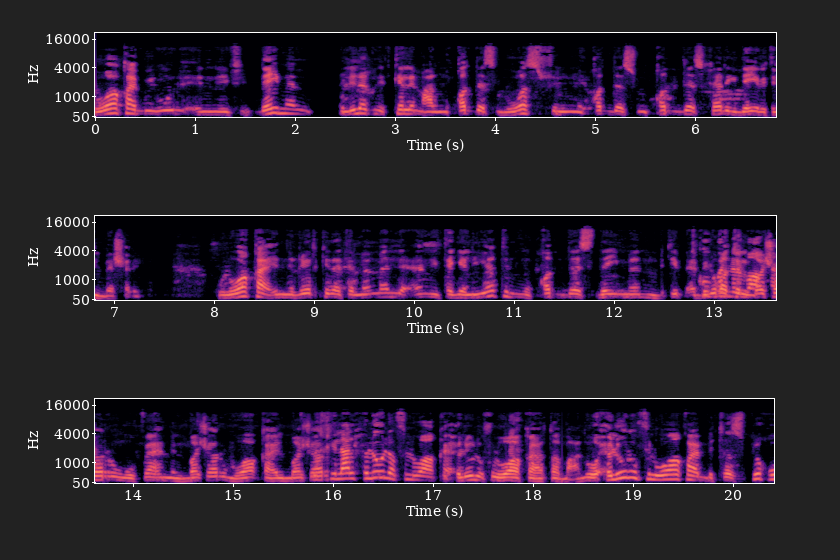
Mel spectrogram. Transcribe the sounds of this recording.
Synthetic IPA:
ɪlwɑːqeʕbɪjʔuːlʔɪnːfid̪æjmæn | kʊlːinæbɪnɪt̪̚kælːɪmʕalmʊqɑd̪ːæsbɪwɑsˤfɪlmʊqɑd̪ːæsmʊqɑd̪ːæsxæːɾɪɡd̪æːʔɾɪlbæʃæɾi | wɪlwɑːqeʕʔɪnːɣeːɾkɪd̪æt̪æmæːmænlɪʔænːt̪æɡælɪjːæːt̪ɪlmʊqɑd̪ːæsd̪æjmænbɪt̪ɪbʔæbɪlʊɣælbæʃɑɾˤwɪfæhmɪlbæʃɑɾˤwɪwɑːqeʕɪlbɑʃɑɾˤlaːlħʊluːlfilwɑːqeʕħoluːlʊfilwɑːqeʕt̪ˤɑbʕɑnwɪħoluːlʊfilwɑːqeʕbɪt̪ɑsˤbɪqʊ

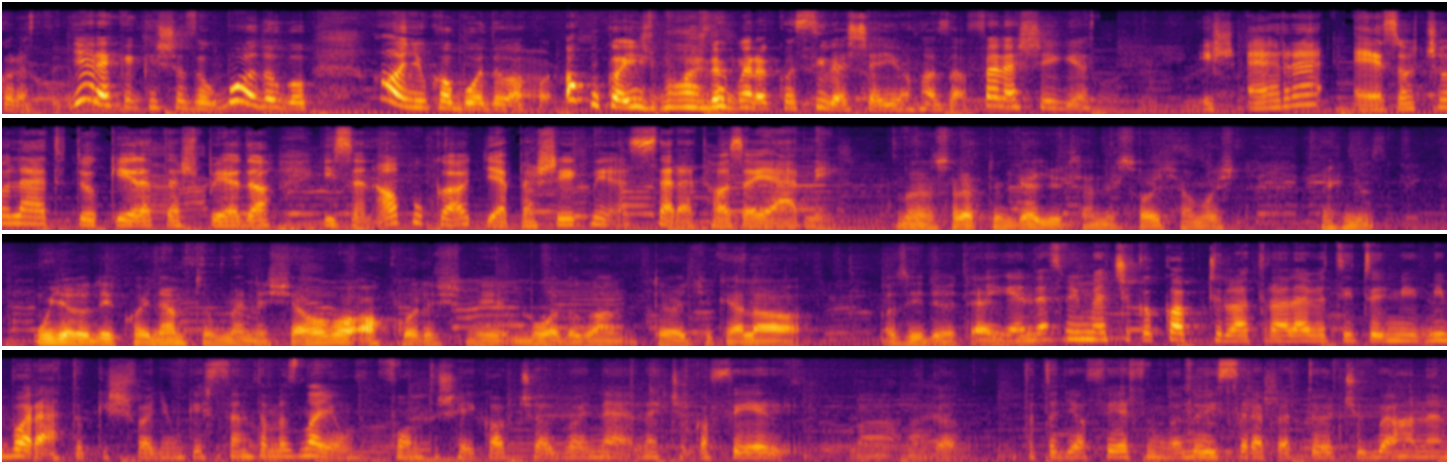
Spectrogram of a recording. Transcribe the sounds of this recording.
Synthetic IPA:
kːoɾɒst̪ɒɟɛɾɛkɛkeːʃɒzo̞ɡ̚bo̞ld̪o̞ɡo̞k | hɒɒɲːukɒbo̞ld̪o̞ɡɒkːo̞ɾɒpukɒiʒbo̞ld̪o̞ɡmɛɾɒkːo̞rsivɛʃɛjønɦɒzɒfɛlɛʃeːɡḛːt̪ | eːʃɛrːɛɛzɒt͡ʃɒlaːt̪ːøkeːlɛt̪ɛʃpeːld̪ɒhisɛnʔɒpukɒɟɛpɛʃeːknḛːlsɛɾɛ̰t̪hɒzɒjaːrnḭ | nɒjo̞nsɛɾɛt̪yŋkɛɟːyt̪lɛnːisolocʰhɒmo̞ʃt̪ | nɛkyŋk | uːɟɒd̪oːd̪ikho̞ɟnɛmt̪ud̪uŋkmɛnːiʃɛɦo̞vɒʔɒkːo̞ɾiʃmiːbold̪o̞ɡɒnt̪ølcykɛlɒː | zid̪øːt̪ɛiɡɛnd̪ɛst̪meːɡmaːt͡ʃɒkɒkɒpt͡ʃo̞lɒt̪rɒlɛvɛt̪iːt̪yhomimibɒɾaːt̪okiʃʋɒɟuŋkeːʃsɛɾint̪ɛmɛznɒɟo̞ɱfo̞nt̪o̞ʃɛjkɒpt͡ʃo̞lɒd̪bɒɦoɟnɛnɛt͡ʃɒkɒfeːr | mɛɡ | t̪aːt̪oɟɒːfeːrfimɛɡɒnøːjisɛɾɛpɛt̪ːølt͡ʃyɡ̚bɛɦɒnɛm

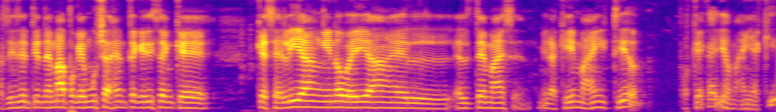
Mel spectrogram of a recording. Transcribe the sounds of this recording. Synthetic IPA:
asis̬ent̪jend̪emapoɾkeajmut͡ʃahe̞nt̪e̞ke̞ðiθe̞ŋke̞ | ke̞seliaŋino̞β̞e̞iaŋe̞lḛlt̪e̞mae̞se̞̰mḭɾakimait̪io̰ | po̞ɾkekaj̰oma̰ḭaki

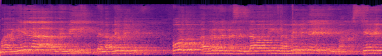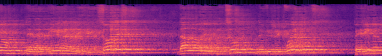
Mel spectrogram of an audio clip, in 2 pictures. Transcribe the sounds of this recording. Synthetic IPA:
maɾielaalelid̪elaβenke | poɾaβerepɾesent̪aðod̪iɣnamẽnt̪eːlmaxist̪eɾjod̪elat̪jeraðexenasoles | d̪aðoðelpat͡sumd̪emisrekweɾðos | peɾio

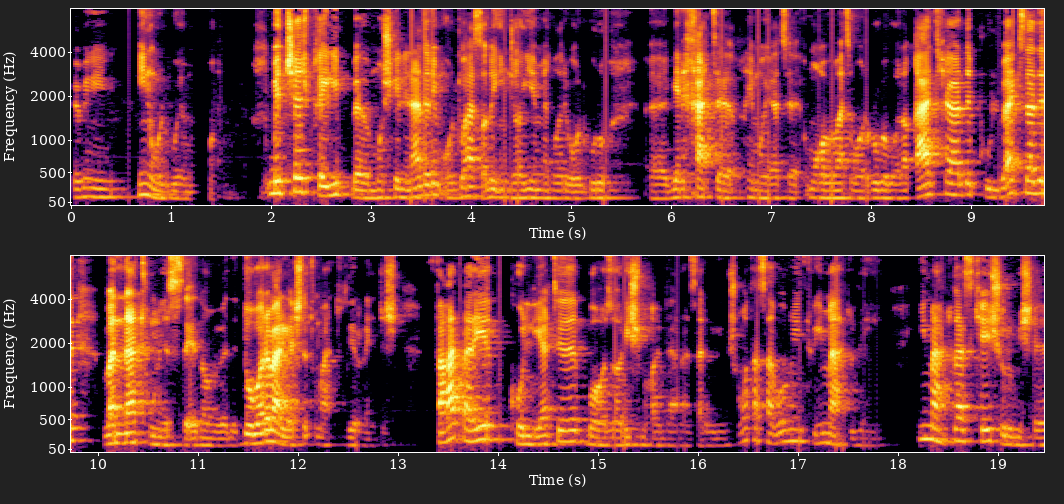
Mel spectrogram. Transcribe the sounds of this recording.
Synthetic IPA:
b̥e̞biːnid̪inolɡuːem | bet͡ʃʰe̞ʃmxejlimoʃkʲe̞linæd̪ɒːɾiːmʔo̰lɡuːhæst̪hɒːlɒind͡ʒɒːjeme̞ɡ̚d̪ɒːɾiolɡuːɾojænixæt̪ʰːehe̞mɒːjæt̪ʰemoɣɒːvemæt̪ʰemɒːɾoɾuːbebɒːlɒːɡæt̪ʰcʰæɾd̪e̞pʰuːlbæcʰzæd̪e̞vænæt̪ʰunest̪eed̪ɒːme̞be̞d̪ed̪obɒːɾe̞bæɾɟæʃt̪e̞t̪ʰumæhd̪uːd̪ejerend͡ʒeʃ | fæɣæt̪̚bæɾɒːje̞kʰo̞lːijæt̪ʰe̞bɒːzɒːɾiːʃmixɒjmd̪æɾnæzæɾbeɟiɾimʃo̞mɒːt̪ʰæsævːoɾmiiːmt̪ʰuiːnmæhd̪uːd̪ein | inmæhd̪ud̪æscʰe̞jʃoɾuːmiʃe

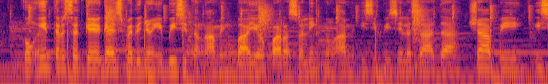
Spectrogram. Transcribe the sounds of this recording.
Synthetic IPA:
kʊŋɪnt̪ɛɾɛsad̪̚kɐjoɡajspwɛːd̪ɪɲoŋʔɪbiːsɪt̪ɐŋʔaːmɪŋbaːjopaːɾɐsɐlɪŋk̚nʊŋʔaːmɪŋʔɪsipisɪlɐsaːd̪ɐʃaːpiʔɪ

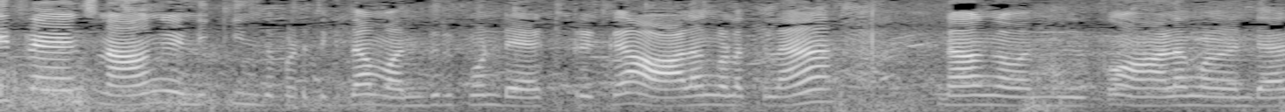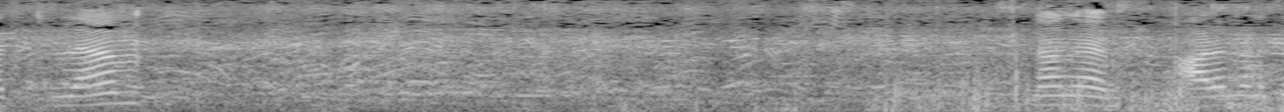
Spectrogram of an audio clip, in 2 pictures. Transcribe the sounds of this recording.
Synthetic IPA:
pɾeːnsnaːŋɡɐɛɳːɪkːɯɪnd̪ɐpːɐʈːɐt̪ːɯkːɯt̪ːãːʋɐnd̪ɪɾɯkːõɖɐjɐkʈɾɯkːɐaːɭɐŋɡɐɭɐt̪ːɪlɐnaːŋɡɐʋɐnd̪ɪɾɯkːõaːɭɐŋɡɐɭɐ̃ɖɐjɐkʈɾlɐ | naːŋɡɐaːɭɐŋɡɐɭɐt̪ː

